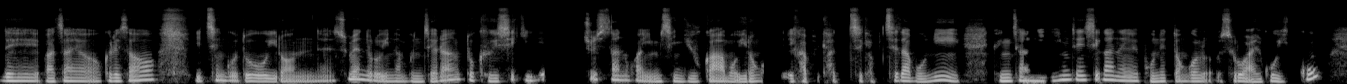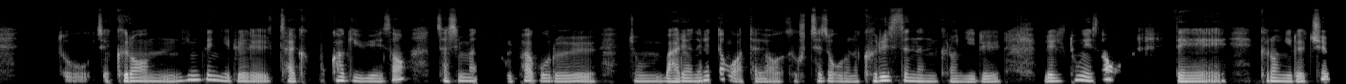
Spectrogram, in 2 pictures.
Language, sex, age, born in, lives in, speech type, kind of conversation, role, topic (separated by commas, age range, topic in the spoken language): Korean, female, 40-44, South Korea, South Korea, conversation, podcast, host, 잠들기 전에 보통 어떤 루틴을 지키시나요?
